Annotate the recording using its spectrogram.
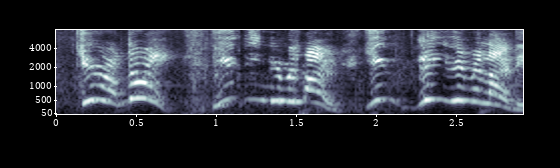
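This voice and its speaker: A put-on character voice, extremely high-pitched, shrill and squeaky. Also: moderate pace. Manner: annoying, shrill.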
